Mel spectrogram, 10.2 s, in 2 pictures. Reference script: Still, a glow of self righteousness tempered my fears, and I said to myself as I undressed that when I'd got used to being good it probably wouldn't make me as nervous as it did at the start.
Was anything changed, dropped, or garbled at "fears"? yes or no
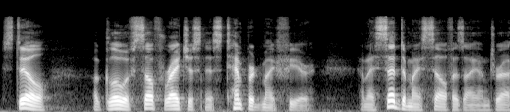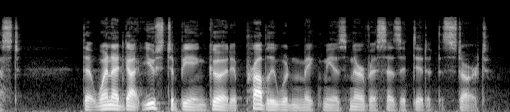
yes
